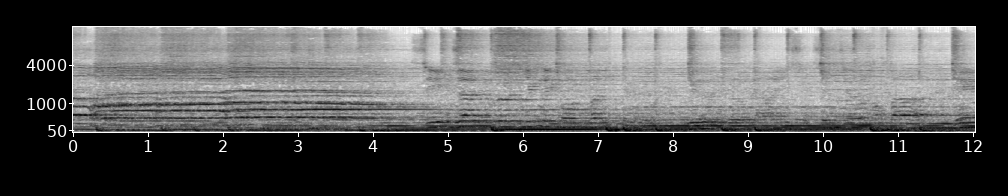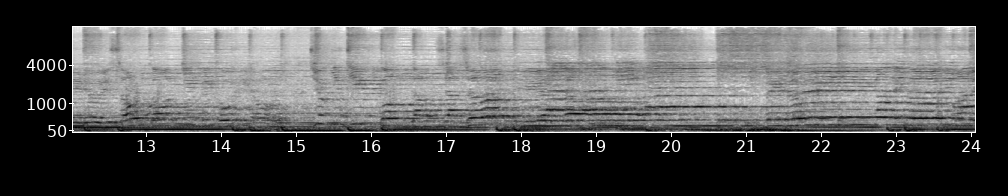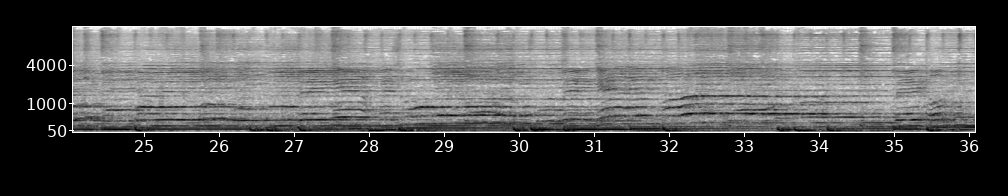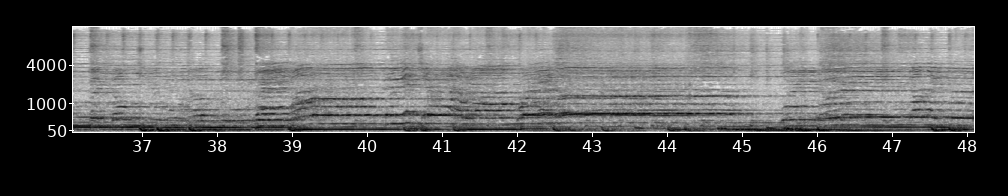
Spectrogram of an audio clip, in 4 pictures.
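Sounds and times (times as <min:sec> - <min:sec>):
instrumental accompaniment: 0:00.0 - 0:48.0
voices singing together: 0:00.0 - 0:48.0.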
